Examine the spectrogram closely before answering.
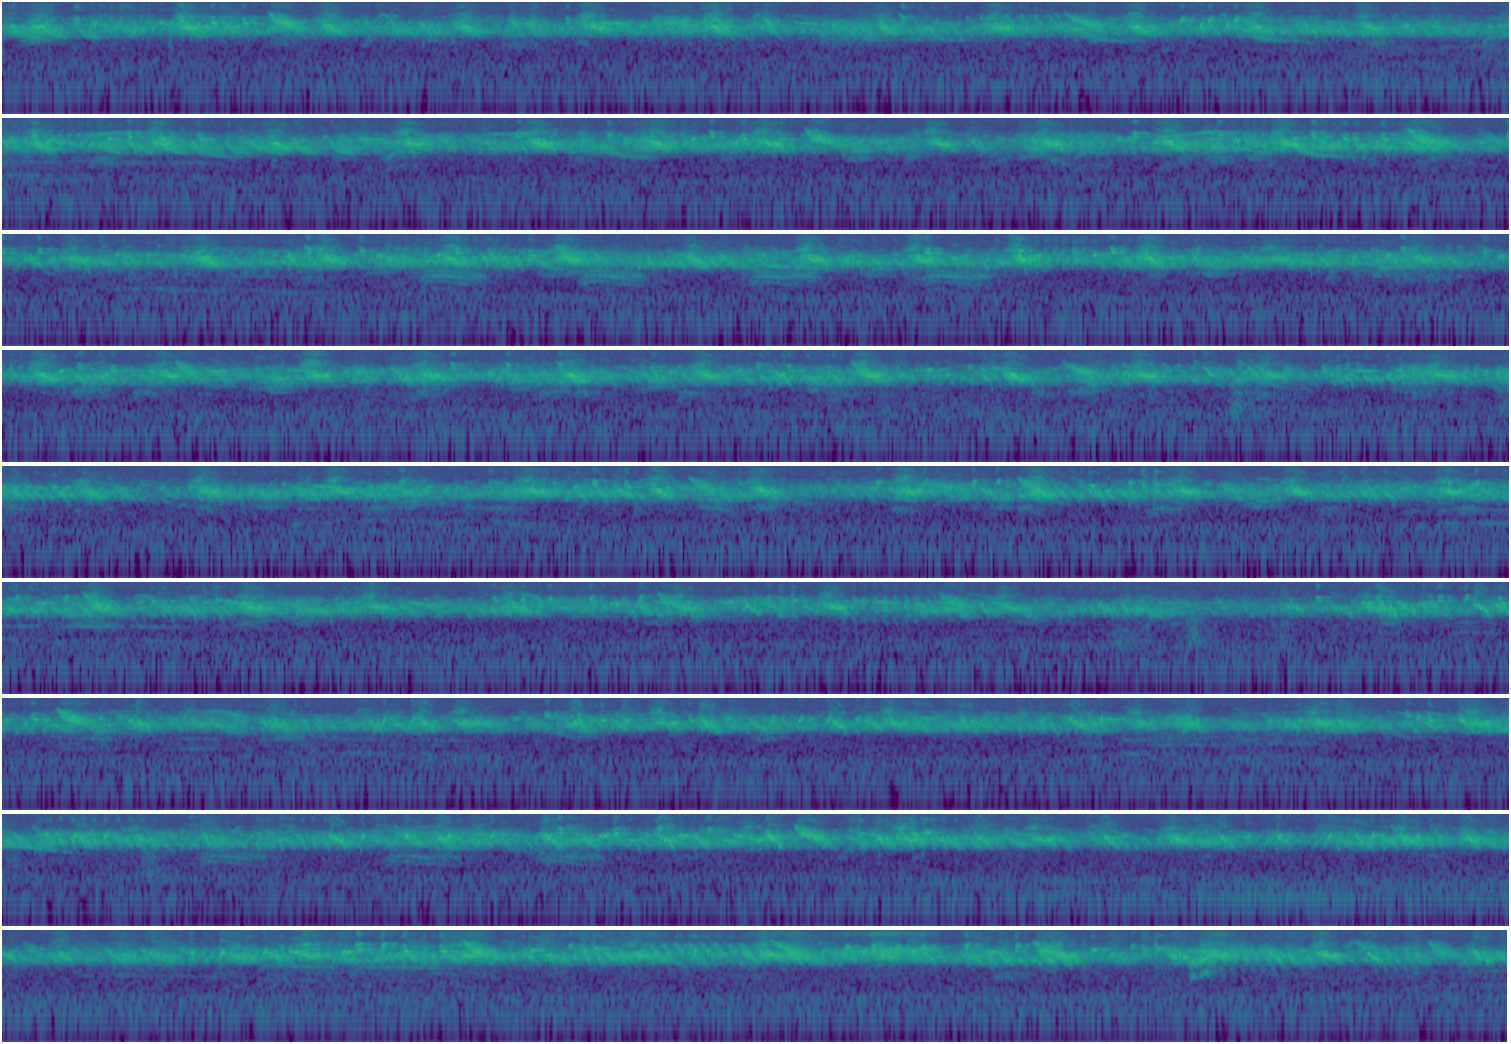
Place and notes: Urbanização Vila de Alva, Cantanhede, Portugal - Dawn Chorus, Cantanhede
Dawn chorus in Cantanhede, Portugal.
Coimbra, Portugal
